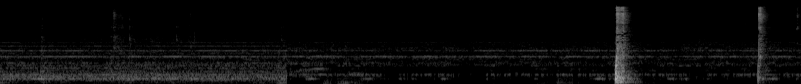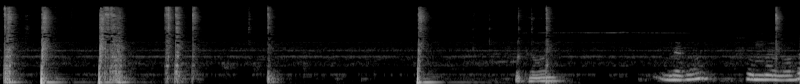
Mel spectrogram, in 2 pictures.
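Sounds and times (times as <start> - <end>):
faint steady hum: 0.0 - 16.0
welding arc crackling: 6.1 - 6.5, 7.6 - 10.9, 12.2 - 13.7.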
